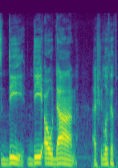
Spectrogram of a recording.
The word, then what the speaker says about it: Daeodon: like him or diodon I keep saying day but it's D do oon I should looked at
